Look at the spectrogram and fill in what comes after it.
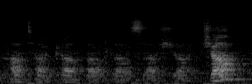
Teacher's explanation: All of these are, shall we say, normally voiceless. They have the vocal folds in the open position. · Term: voiceless group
